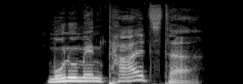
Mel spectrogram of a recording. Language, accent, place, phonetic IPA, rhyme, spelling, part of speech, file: German, Germany, Berlin, [monumɛnˈtaːlstɐ], -aːlstɐ, monumentalster, adjective, De-monumentalster.ogg
- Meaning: inflection of monumental: 1. strong/mixed nominative masculine singular superlative degree 2. strong genitive/dative feminine singular superlative degree 3. strong genitive plural superlative degree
